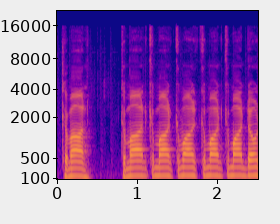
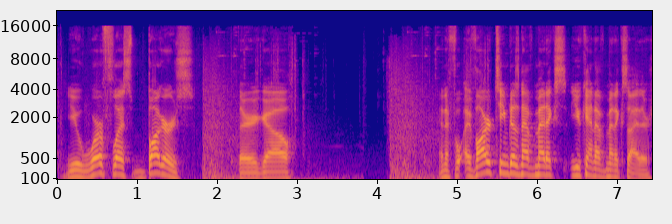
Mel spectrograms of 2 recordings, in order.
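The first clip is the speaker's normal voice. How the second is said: ordinary talk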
